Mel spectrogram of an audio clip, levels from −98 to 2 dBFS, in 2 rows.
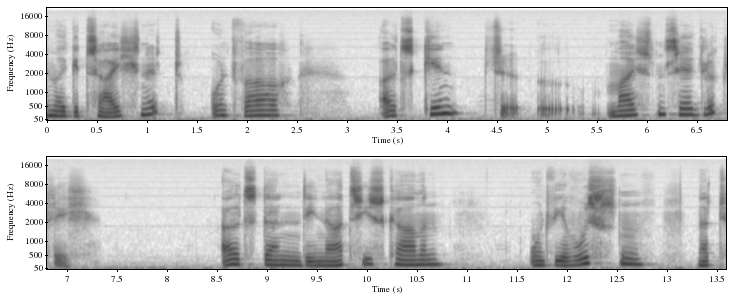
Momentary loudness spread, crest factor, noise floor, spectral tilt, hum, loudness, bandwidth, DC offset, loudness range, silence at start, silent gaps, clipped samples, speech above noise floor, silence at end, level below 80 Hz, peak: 15 LU; 18 dB; -56 dBFS; -4 dB/octave; none; -29 LUFS; over 20 kHz; under 0.1%; 4 LU; 0 s; none; under 0.1%; 28 dB; 0 s; -56 dBFS; -12 dBFS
